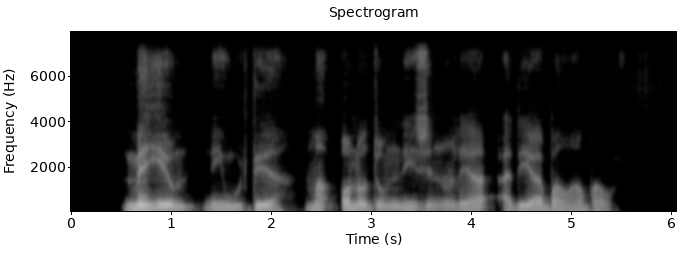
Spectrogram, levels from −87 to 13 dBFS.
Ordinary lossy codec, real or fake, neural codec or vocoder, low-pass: none; fake; codec, 16 kHz, 1 kbps, X-Codec, HuBERT features, trained on LibriSpeech; 7.2 kHz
